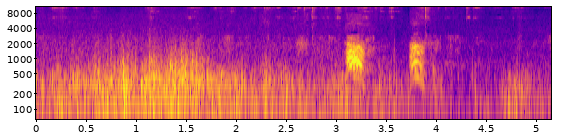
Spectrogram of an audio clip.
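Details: At the park, Macho the Rottweiler lets out two abrupt, sharp barks about half a second apart after several seconds of rushing wind and rustling.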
